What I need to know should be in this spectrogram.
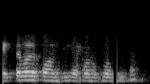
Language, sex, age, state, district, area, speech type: Odia, male, 30-45, Odisha, Jajpur, rural, conversation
